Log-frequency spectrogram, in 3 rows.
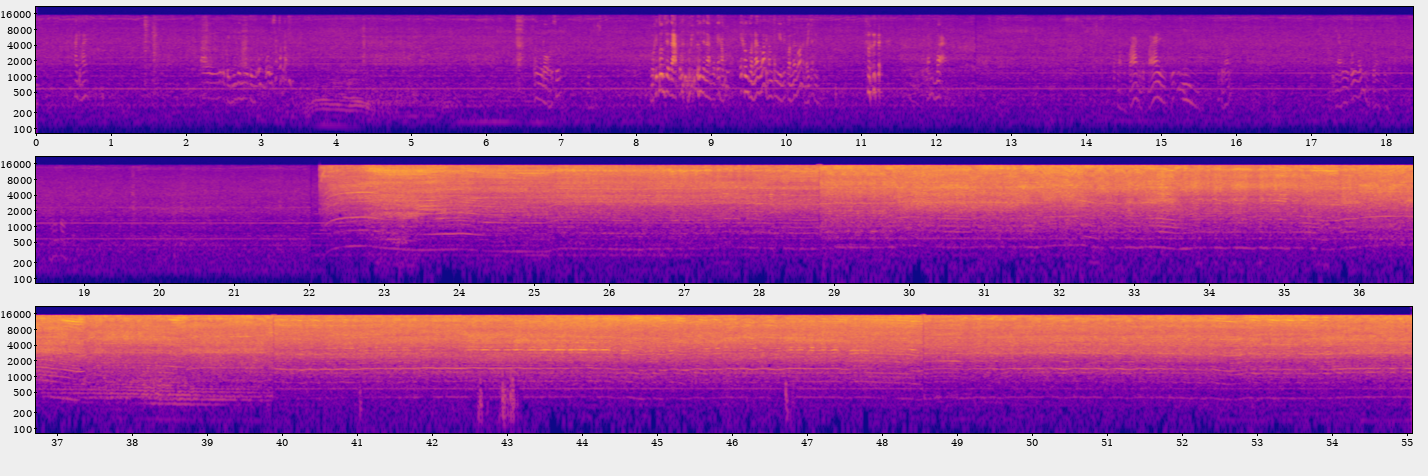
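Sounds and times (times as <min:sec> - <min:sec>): angle grinder sanding wood: 0:22.1 - 0:55.0.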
